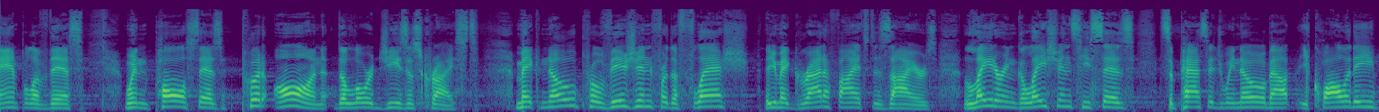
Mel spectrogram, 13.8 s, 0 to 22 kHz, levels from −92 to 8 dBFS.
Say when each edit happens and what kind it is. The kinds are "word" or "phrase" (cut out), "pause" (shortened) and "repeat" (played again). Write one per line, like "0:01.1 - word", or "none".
0:07.6 - pause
